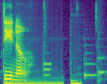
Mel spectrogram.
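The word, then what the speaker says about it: Δίνω: And it says, "Give." Dino. That's how you say it.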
